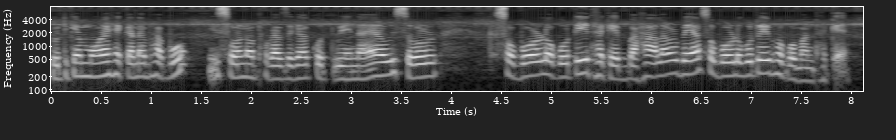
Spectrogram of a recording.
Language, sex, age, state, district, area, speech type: Assamese, female, 45-60, Assam, Golaghat, rural, spontaneous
